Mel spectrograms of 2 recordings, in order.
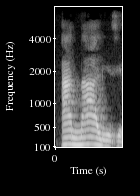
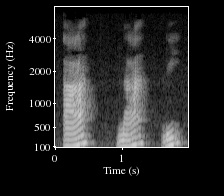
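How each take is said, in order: First: Said in the usual way. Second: "análise" stretched very slowly into a-ná-li-se; syllable by syllable. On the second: Shown as a demonstration. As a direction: break "análise" into four separate syllables, pausing between each. ("análise" bem devagar, sílaba por sílaba) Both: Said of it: "vou falar de novo".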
